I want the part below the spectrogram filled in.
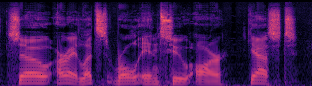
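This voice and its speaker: A podcast host in a studio interview, this man speaks at a medium pitch, slowly and smoothly, with no room sound. He's chatty and upbeat, and his talk is full of fillers like "uh."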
